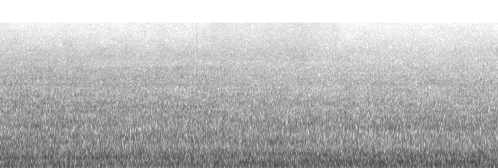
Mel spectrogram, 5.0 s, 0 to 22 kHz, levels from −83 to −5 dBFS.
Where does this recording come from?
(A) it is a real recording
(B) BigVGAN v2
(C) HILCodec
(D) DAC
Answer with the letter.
D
